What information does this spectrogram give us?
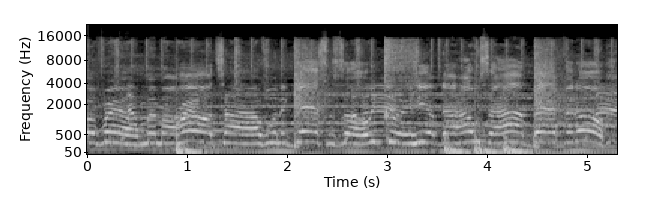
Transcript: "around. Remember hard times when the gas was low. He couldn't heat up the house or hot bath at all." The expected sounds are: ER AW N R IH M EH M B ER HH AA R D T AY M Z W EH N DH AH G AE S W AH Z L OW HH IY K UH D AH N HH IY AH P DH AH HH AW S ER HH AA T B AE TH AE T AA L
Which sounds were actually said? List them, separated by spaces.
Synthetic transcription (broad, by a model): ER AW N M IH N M ER HH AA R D T AY M Z W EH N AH G AE S W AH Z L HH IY K UH D N HH IY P DH AH HH AW S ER HH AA B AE F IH T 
